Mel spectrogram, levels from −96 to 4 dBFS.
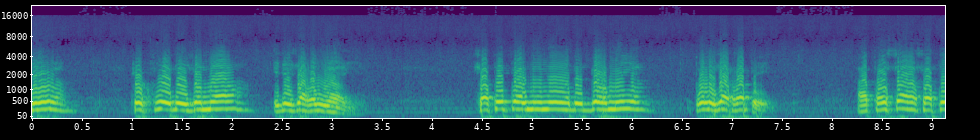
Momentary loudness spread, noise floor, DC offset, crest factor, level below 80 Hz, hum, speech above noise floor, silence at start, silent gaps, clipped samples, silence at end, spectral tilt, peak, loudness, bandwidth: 11 LU; -45 dBFS; under 0.1%; 10 dB; -40 dBFS; none; 34 dB; 0 s; none; under 0.1%; 0 s; -8 dB/octave; -2 dBFS; -13 LUFS; 6.4 kHz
